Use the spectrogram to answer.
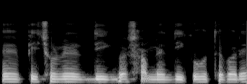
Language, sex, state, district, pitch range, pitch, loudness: Bengali, male, West Bengal, Dakshin Dinajpur, 115-125 Hz, 120 Hz, -17 LUFS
